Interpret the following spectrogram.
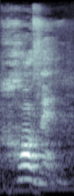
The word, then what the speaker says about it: joven: So for example, you should know that the letter J in Spanish is pronounced J. So if you have the word young, which I'm going to write here in Spanish, you will pronounce it joven. So that H sound.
